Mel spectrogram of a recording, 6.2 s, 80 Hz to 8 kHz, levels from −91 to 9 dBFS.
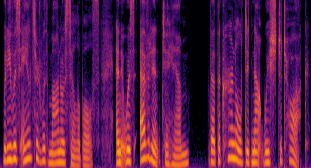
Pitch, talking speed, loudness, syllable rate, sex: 185 Hz, 195 wpm, -20 LUFS, 5.7 syllables/s, female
